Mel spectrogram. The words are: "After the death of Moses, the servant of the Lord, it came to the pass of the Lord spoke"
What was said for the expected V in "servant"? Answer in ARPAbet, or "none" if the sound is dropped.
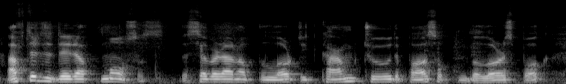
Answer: none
